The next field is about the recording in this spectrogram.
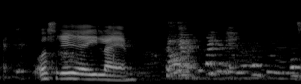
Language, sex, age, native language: Icelandic, female, 9, Icelandic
